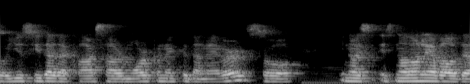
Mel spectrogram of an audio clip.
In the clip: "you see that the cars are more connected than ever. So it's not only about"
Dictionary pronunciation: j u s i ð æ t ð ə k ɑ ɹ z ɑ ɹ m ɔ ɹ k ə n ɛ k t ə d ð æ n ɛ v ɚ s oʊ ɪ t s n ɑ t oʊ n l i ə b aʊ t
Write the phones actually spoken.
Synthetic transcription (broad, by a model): j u s i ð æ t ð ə k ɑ ɹ s ɑ ɹ m ɔ ɹ k ə n ɛ k t ə d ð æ n ɛ v ɚ s oʊ ɪ t s n ɑ t oʊ n l i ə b aʊ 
